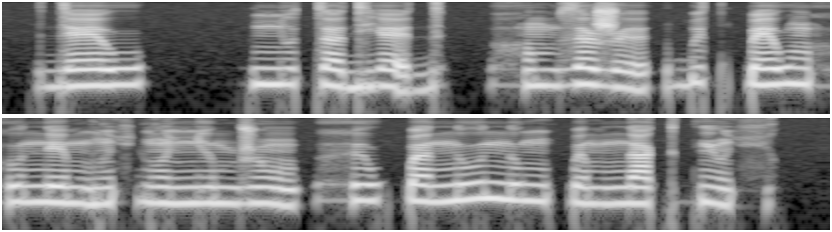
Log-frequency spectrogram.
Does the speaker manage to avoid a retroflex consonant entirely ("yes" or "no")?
no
